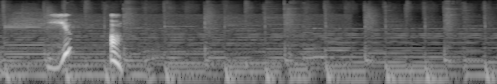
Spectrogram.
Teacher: буква Я на початку складу або на початку слова завжди позначає два звуки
